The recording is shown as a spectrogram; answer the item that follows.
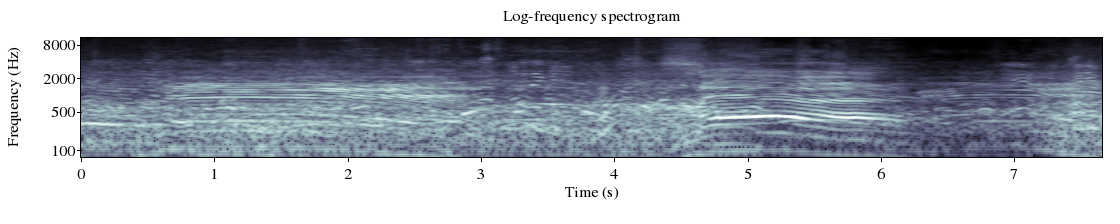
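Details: Sahiwal breed bull calves at a crowded haat where a Munshiganj farmer is buying, 29 March 2026; one long, strongly harmonic lowing moo swells mid-clip above a steady background of voices and shouting.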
